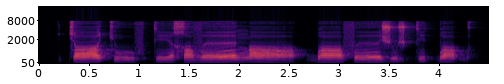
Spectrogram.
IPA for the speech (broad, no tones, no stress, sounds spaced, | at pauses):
c ɒː c uː f k ɪː χ ɒ v ɜː ŋ ɒː | ɡ͡b ɒː f əː ʒ u ʒ k ɪ ɡ͡b ɒ ɡ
